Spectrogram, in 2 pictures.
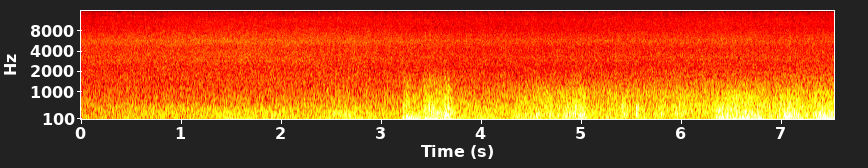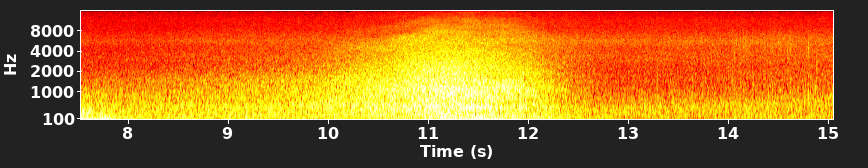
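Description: A low, uneven rumble rises and falls for several seconds. Then a car passes close by on wet asphalt: its tyre and road noise swells, peaks about eleven seconds in, and fades away.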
